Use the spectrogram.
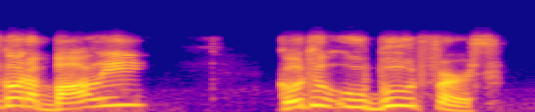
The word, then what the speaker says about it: Ubud: But if you guys go to Bali, go to Ubud first. It's spelled U B U D.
